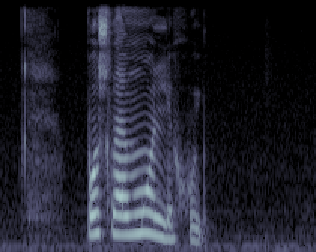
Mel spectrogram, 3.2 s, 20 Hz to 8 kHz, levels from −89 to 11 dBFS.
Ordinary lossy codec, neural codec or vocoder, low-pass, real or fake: none; none; 7.2 kHz; real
